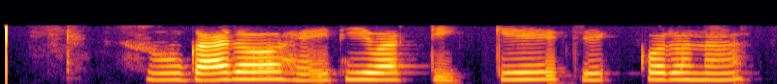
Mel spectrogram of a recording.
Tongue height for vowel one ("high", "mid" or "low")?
high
